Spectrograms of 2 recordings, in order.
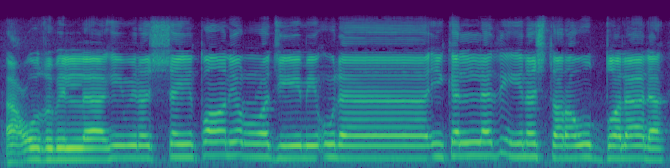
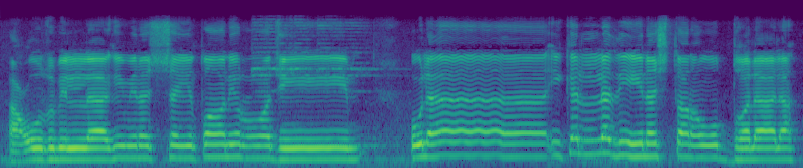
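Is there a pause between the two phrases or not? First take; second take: no pause; pause. First: The two phrases are joined without a pause. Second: There is a pause between the two phrases.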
